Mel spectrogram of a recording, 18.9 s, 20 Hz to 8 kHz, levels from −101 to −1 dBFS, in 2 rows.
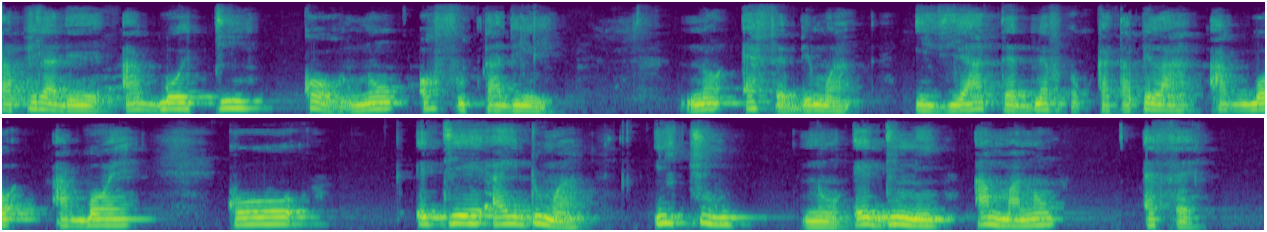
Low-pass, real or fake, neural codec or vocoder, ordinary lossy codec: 7.2 kHz; real; none; AAC, 32 kbps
